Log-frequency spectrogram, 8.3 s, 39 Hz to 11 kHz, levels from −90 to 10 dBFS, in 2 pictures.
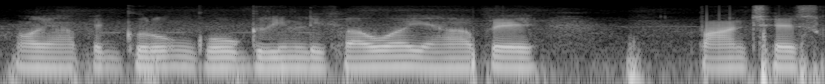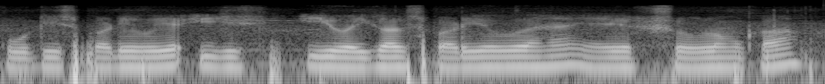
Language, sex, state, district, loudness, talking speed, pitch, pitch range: Hindi, male, Haryana, Rohtak, -17 LUFS, 175 wpm, 115 Hz, 115-120 Hz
